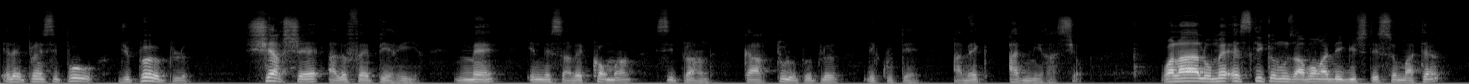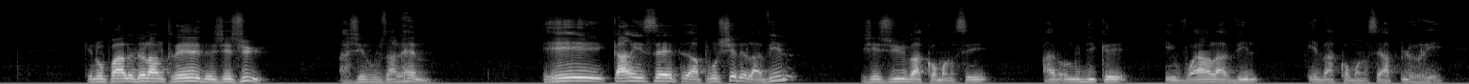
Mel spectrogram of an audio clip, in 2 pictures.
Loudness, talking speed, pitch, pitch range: -22 LUFS, 135 wpm, 115 Hz, 105-130 Hz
